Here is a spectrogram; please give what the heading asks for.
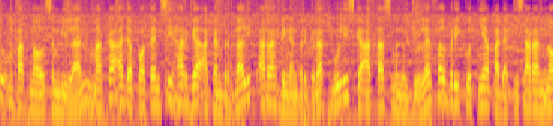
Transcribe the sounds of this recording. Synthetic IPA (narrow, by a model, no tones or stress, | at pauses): uəmpat̪̚nɔlsəmbilanmakaʔadapot̪ɛnsiɦarɡaʔakanbərbalɪkaɾahdəŋanbərɡəɾak̚bulɪskəat̪asmənud͡ʒulɛfəlbəɾikut̪̚ɲapadakisaɾanːɔ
